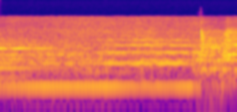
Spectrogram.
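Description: A live rock band's amplified instruments hold one steady note with its overtones, a drone that ends as the full band comes in at the close.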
